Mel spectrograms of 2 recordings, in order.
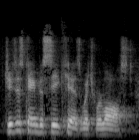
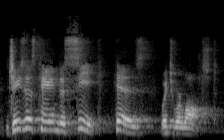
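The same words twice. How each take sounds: First: Said in the usual way. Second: Slow, weighty first reading; slow emphatic statement. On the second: Shown as a demonstration. Preacher stating the first point slowly, deliberately. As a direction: lay it down slowly for the congregation.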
